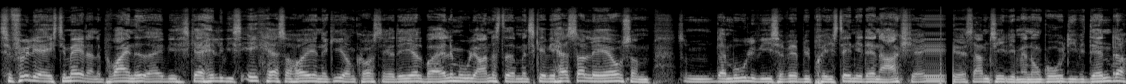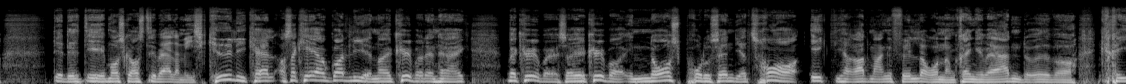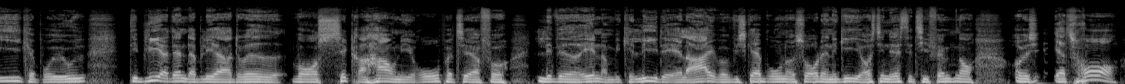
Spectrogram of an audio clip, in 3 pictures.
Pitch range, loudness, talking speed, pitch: 120-145 Hz, -21 LUFS, 250 wpm, 130 Hz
